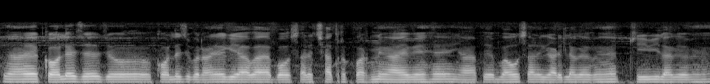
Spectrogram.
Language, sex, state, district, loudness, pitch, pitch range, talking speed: Hindi, male, Chandigarh, Chandigarh, -18 LUFS, 115 Hz, 115-120 Hz, 245 wpm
